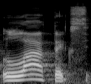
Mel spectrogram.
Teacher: o acento tônico é no lá e não no final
